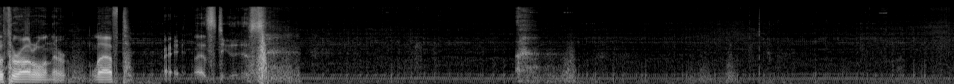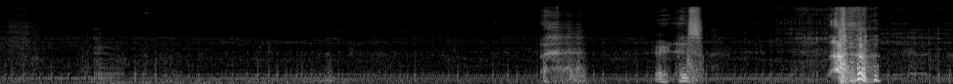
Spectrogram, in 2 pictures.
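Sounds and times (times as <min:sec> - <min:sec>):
paramotor engine idling: 0:00.0 - 0:19.0.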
